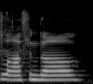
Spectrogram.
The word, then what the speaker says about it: Lofvendahl: to pronounce it cuz I wasn't there's some silent letters it's I know I totally get it it's okay um yeah it's LA and doll so yeah everyone we know yeah um well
